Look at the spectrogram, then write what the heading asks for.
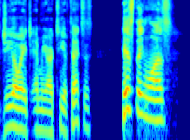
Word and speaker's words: Gohmert: Republicans, GOP members Ted Yoho of Florida, Louis Gohmert of Texas, Thomas Massie of Kentucky, which again, all southern states, states that have had race issues and other stuff like that.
